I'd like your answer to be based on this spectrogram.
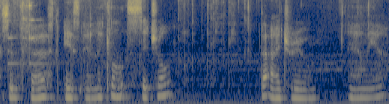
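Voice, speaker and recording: A woman speaking in a soft, breathy whisper, gently guiding a soothing, unhurried ASMR healing ritual. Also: medium pitch, fairly even intonation. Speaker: ASMR host. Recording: faint background noise.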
